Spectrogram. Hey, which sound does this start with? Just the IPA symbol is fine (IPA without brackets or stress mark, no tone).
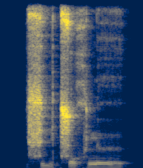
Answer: s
